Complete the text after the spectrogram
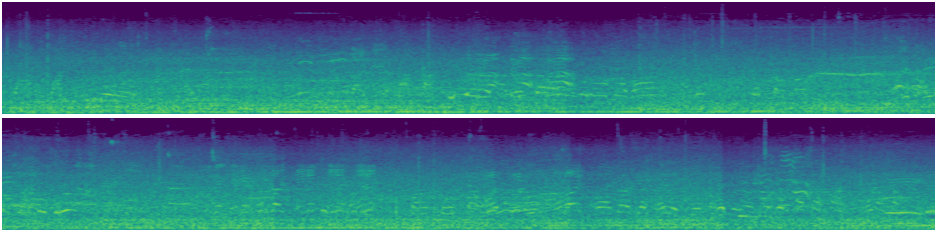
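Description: Shoes squeak on a hard court.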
